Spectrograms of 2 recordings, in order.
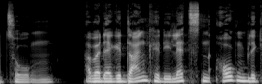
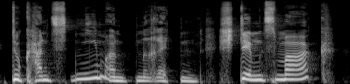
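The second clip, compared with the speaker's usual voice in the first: high mocking child's voice rising; taunting possessed girl; 7 semitones higher, slower than usual. A narrator's reading. The possessed girl mocks Mark, high and taunting. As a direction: taunt him sweetly, climbing up.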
